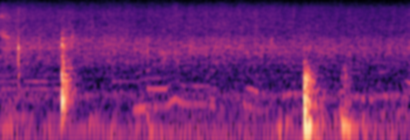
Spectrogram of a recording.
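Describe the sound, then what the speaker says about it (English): Potatoes fry in a pan for a potato curry, a steady hiss of sizzling oil with two distinct clanks of a utensil against the pan and faint squeaking tones in between, with no talking. "I'm going to go ahead and add the potatoes."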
